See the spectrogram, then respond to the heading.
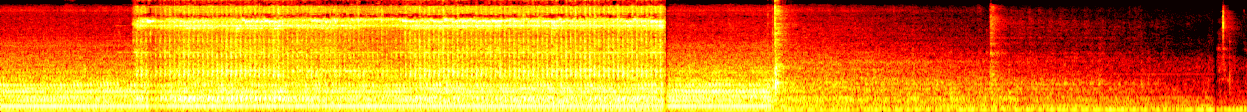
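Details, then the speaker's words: Lathe turning down a five-hole Indian Larry Harley derby cover for a three-hole primary: harsh rapid chatter, about three clicks a second, over the spindle hum as the cut breaks into the bolt holes, an interrupted cut. "So, because I'm breaking into those bolt holes, I get what you call an interrupted cut. That interrupted cut is making that clicking sound."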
